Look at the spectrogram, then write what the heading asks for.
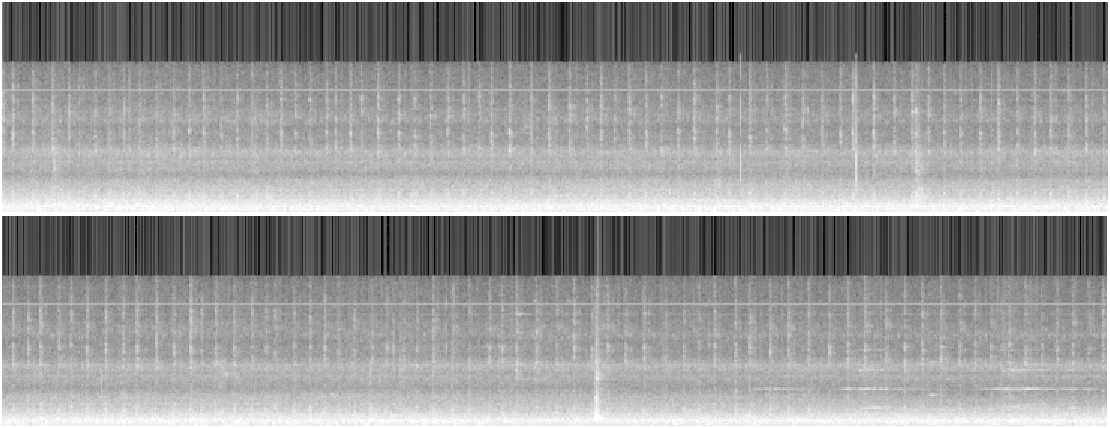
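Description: Passenger train rolling slowly, heard from inside a coach as a steady running rumble of wheels on rails, with one sharp knock about three-quarters of the way through.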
